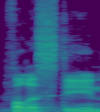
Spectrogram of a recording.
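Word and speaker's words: فلسطين: And, uh, just a note on the lyrics, Falstine is how you say Palestine in Arabic.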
